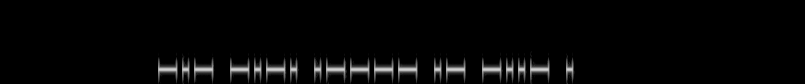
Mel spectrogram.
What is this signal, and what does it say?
Morse code, heard as a keyed tone, about 21 wpm, 700 Hz. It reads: KC1AXE
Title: USA Call Signs - 6 Characters - 20wpm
